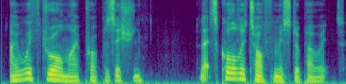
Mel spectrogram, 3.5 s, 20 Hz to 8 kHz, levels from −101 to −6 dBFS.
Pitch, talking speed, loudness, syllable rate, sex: 115 Hz, 175 wpm, -20 LUFS, 5.1 syllables/s, male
